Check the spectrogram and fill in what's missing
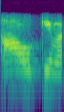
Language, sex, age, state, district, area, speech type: Tamil, female, 30-45, Tamil Nadu, Dharmapuri, rural, conversation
